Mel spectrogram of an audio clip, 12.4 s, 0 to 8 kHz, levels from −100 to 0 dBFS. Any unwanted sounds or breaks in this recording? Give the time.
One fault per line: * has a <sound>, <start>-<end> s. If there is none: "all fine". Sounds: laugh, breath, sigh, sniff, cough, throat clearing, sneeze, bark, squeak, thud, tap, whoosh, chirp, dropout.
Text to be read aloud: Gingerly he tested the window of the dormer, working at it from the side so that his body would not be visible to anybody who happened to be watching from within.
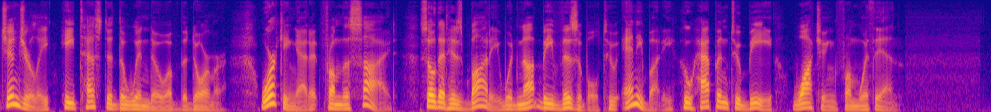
all fine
